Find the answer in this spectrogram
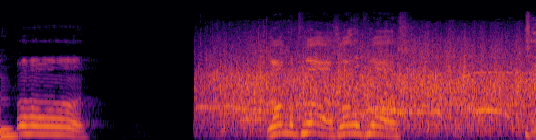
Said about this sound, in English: Long applause.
